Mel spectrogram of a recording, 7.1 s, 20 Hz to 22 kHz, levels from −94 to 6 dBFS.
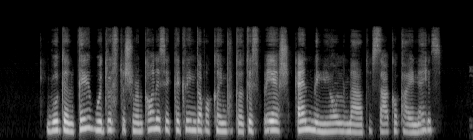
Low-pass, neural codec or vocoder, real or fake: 10.8 kHz; codec, 24 kHz, 0.9 kbps, WavTokenizer, medium music audio release; fake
